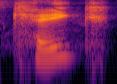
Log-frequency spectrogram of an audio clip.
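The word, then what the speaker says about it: KAKE: If you want to watch the newscast directly, it's cake. K a ke. So basically the word cake but spelled with a K.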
